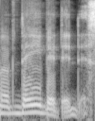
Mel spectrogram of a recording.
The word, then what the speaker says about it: D4vd: He goes by the name of David. It is spelled D4 VD, which is weird as hell, but we're not about to go there.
